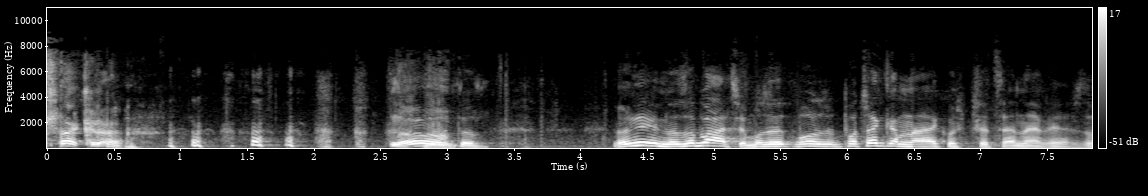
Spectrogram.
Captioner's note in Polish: śmiech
